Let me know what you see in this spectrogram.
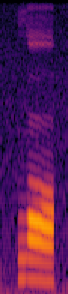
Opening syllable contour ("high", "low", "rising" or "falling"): low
